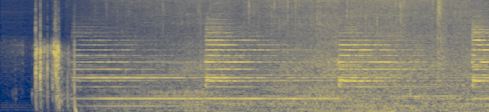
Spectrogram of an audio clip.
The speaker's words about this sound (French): Bien ces petites cloches, hein, les cloches de la messe qui appellent à la messe en latin.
